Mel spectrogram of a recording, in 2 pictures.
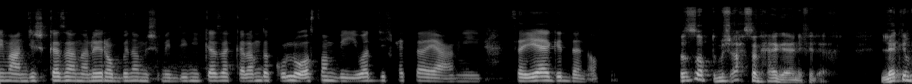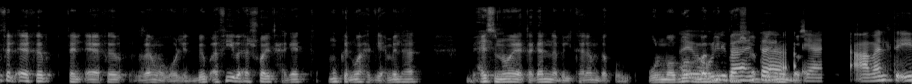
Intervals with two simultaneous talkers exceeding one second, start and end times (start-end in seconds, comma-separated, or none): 15.9-17.4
